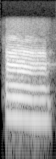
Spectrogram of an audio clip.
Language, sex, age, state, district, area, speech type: Odia, male, 45-60, Odisha, Nabarangpur, rural, conversation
